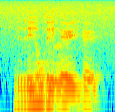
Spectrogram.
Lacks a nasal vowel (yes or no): yes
